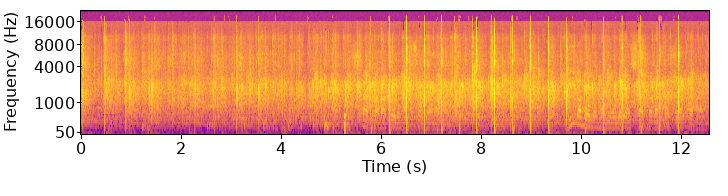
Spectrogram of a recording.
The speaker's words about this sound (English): Would you give the Lord another hand clap of praise today?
